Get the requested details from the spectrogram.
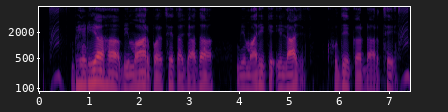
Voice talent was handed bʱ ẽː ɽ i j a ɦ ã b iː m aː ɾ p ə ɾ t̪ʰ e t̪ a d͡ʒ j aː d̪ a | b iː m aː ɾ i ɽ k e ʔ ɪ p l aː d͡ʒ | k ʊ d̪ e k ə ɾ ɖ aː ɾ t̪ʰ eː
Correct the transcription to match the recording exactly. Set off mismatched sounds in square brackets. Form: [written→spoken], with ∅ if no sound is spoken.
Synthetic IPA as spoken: bʱ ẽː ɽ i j a ɦ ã b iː m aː ɾ p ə ɾ t̪ʰ e t̪ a d͡ʒ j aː d̪ a | b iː m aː ɾ i [ɽ→∅] k e ʔ ɪ [p→∅] l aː d͡ʒ | [k→kʰ] ʊ d̪ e k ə ɾ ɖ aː ɾ t̪ʰ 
